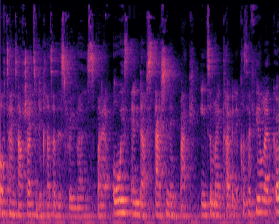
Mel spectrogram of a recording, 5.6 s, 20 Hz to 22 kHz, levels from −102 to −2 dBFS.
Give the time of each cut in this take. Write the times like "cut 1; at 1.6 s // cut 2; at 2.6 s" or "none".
none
